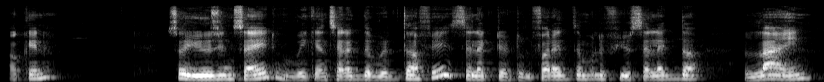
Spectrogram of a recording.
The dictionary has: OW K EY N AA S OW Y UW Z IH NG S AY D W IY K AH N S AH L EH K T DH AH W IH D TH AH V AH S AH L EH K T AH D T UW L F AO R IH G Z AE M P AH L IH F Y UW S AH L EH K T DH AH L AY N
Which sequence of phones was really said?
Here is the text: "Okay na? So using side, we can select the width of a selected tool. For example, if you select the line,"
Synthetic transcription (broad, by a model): OW K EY N AA S OW Y UW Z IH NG S AY D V IY K AH N S AH L EH K T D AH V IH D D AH F AH S AH L EH K T AH D T UW L F AO R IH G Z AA M P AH L IH F Y UW S AH L EH K T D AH L AY N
